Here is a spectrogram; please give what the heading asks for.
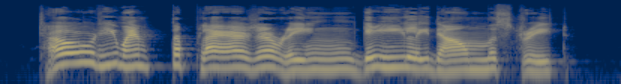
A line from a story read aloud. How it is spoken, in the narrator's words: the chief weasel began in a high, squeaky voice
